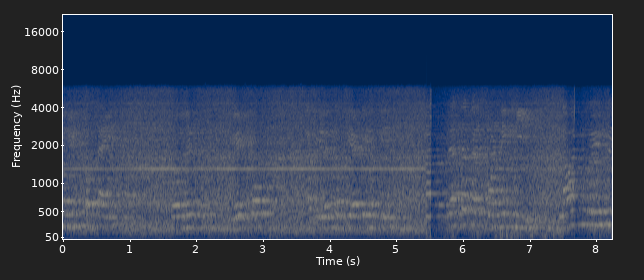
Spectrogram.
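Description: Indistinct voices talking over a steady whirring hum. A thin steady tone runs beneath them and stops about five and a half seconds in, where the sound briefly drops out.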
